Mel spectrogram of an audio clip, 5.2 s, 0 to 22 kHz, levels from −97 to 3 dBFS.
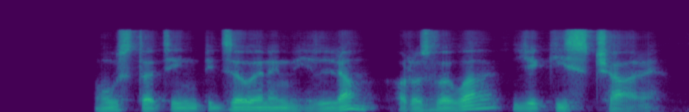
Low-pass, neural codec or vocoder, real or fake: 7.2 kHz; codec, 16 kHz, 0.3 kbps, FocalCodec; fake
